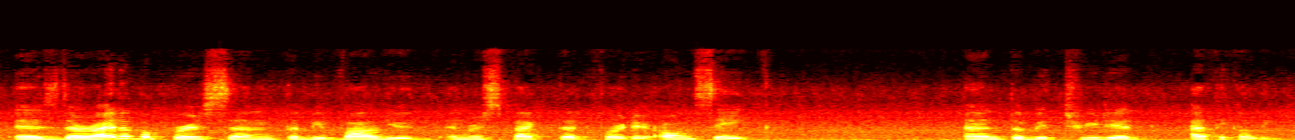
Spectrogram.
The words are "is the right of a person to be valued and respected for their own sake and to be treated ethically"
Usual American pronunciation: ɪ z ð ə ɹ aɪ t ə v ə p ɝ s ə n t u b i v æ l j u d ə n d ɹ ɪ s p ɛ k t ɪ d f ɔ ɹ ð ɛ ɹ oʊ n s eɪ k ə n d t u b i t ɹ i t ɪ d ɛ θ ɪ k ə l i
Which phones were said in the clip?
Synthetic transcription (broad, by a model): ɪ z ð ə ɹ aɪ t ə v ə p ɝ s ə n t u b i v æ l j u d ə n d ɹ ɪ s p ɛ k t ɪ d f ɔ ɹ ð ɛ ɹ oʊ n s eɪ k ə n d t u b i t ɹ i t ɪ d ɛ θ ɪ k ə l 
